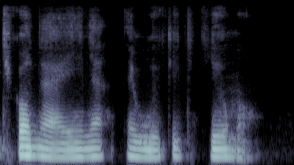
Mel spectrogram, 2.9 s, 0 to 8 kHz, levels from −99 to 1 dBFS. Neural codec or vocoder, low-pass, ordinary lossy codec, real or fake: codec, 24 kHz, 0.9 kbps, WavTokenizer, medium speech release version 1; 7.2 kHz; none; fake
